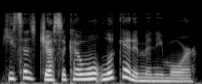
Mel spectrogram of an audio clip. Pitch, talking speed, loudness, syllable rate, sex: 210 Hz, 265 wpm, -15 LUFS, 6.3 syllables/s, female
